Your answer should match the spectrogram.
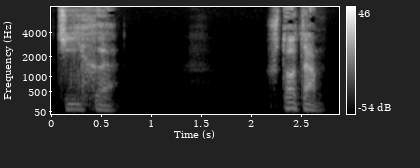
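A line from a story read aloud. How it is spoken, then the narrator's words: Hissed through teeth. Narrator (Russian): Сварог прошипел сквозь зубы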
